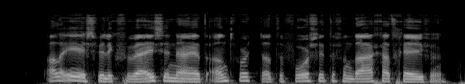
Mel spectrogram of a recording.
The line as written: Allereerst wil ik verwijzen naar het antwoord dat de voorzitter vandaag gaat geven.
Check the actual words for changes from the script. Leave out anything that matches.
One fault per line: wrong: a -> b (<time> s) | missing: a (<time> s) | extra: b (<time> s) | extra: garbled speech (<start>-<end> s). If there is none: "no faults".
no faults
